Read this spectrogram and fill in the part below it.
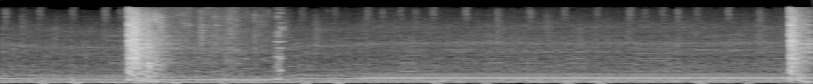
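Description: A buggy crashes with a loud thud.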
